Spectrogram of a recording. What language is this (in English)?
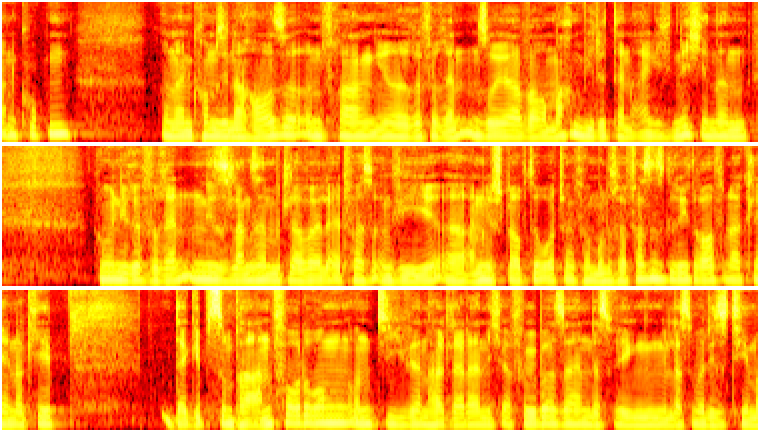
German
